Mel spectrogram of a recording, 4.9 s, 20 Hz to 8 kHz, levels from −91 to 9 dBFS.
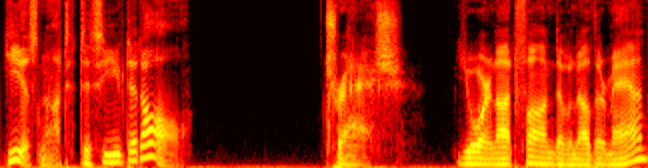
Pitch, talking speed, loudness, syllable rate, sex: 115 Hz, 160 wpm, -18 LUFS, 5.5 syllables/s, male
